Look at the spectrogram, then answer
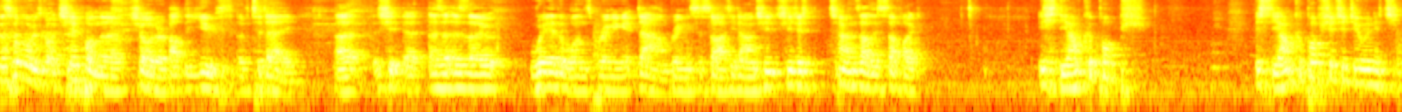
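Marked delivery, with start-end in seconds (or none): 10.4-14.0 fake Brummie accent, pitched up. Speaker quoting a woman who complains about today's youth, in a put-on Brummie accent. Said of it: "she hasn't got a Brummie accent".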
